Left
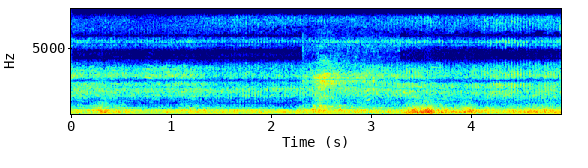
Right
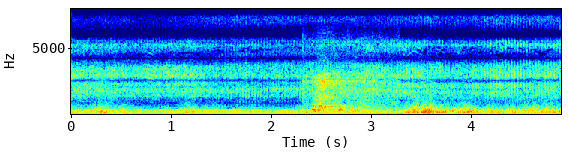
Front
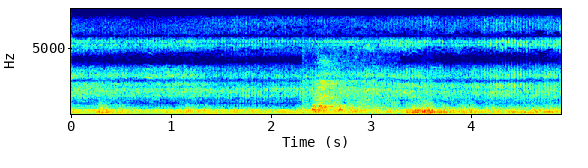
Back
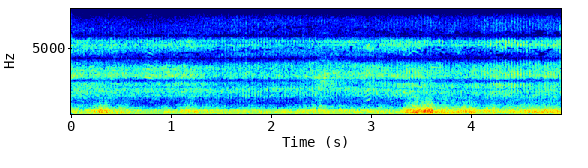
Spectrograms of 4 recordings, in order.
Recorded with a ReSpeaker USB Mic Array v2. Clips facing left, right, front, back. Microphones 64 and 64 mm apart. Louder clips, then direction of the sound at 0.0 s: Left 1 dB, front 1 dB; 20° left.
